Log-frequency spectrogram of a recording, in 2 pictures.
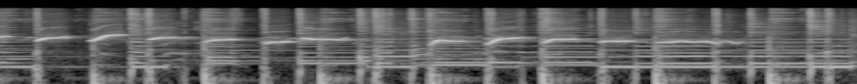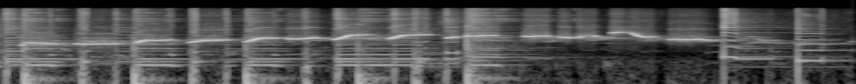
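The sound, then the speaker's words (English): A clear whistled melody glides from note to note over a steady, rhythmic instrumental backing, carrying a bouncy tune for several bars with no voices. “Sing or whistle with me.”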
